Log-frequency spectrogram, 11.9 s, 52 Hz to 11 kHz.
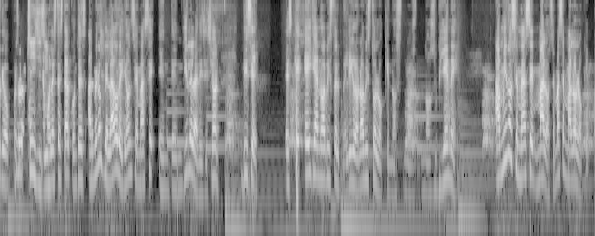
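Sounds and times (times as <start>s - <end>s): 
speech: 0.0s - 11.8s
dog barking: 4.5s - 4.8s, 5.8s - 6.1s, 8.1s - 10.0s, 11.6s - 11.8s.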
